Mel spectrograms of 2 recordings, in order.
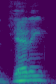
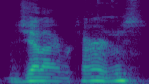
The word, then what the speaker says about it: Jedi: It's not Jedi, it's Jedi. This is the Jedi. I mean, it's pronounced Jeddah, so it should be pronounced Jedi. If you think about it. I don't know. Oh. I like saying Jedi. No, Jedi's fun. Sounds like Yeti.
